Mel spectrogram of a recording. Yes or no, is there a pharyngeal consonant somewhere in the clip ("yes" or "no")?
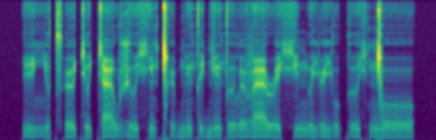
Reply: no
